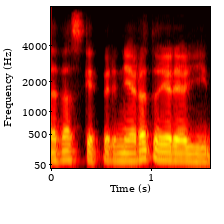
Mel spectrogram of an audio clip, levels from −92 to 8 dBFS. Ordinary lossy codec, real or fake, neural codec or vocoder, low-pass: MP3, 64 kbps; fake; codec, 16 kHz, 0.3 kbps, FocalCodec; 7.2 kHz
